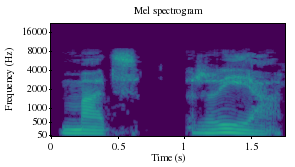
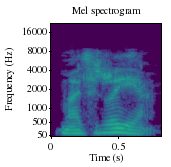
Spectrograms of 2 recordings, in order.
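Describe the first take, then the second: First: MAZ, pause, RIA; slower maz ... ria for learners; split word. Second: MAZRIA in one smooth go; quick model of "mazria"; whole word. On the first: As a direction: draw Mazria out in two parts. Teacher repeats word split up. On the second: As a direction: say mazria joined up. Teacher models next word. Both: Shown as a demonstration.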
